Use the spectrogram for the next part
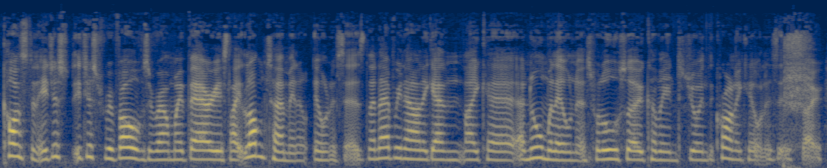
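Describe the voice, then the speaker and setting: A woman's voice: medium pitch, steady tone, fairly quick, creaky, few pauses, no room sound. A young woman co-hosting a podcast, chatty and laughing easily, her voice a little congested from a cold. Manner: chatty, laughs often, playful boasting. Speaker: podcast co-host. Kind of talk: casual chat.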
